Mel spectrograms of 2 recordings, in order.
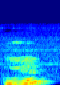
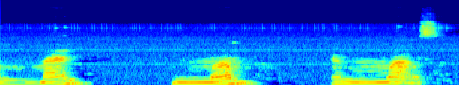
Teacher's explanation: you have to press the lips together and make a sound blowing air out of the nose. It's nasal, and the sound is mm, like for example, man, mom, and mouse.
